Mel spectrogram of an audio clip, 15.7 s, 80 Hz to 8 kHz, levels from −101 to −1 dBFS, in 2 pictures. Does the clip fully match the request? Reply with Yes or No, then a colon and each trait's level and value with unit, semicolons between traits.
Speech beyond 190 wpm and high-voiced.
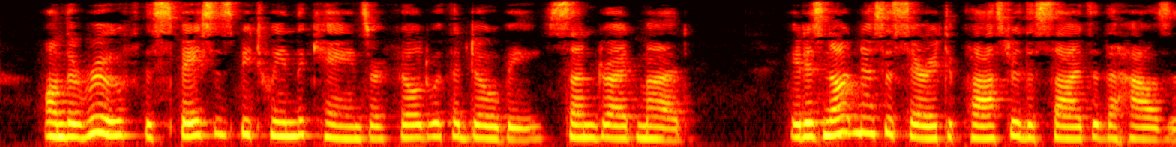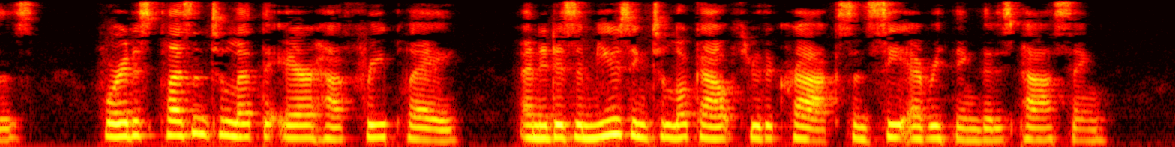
Yes: fast, 205 wpm; high, 210 Hz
